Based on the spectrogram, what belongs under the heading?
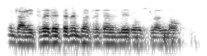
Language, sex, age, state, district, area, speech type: Telugu, male, 30-45, Telangana, Karimnagar, rural, conversation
